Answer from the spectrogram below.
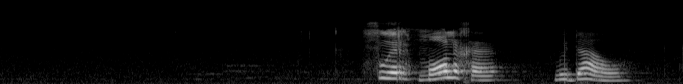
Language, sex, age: Afrikaans, female, 19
